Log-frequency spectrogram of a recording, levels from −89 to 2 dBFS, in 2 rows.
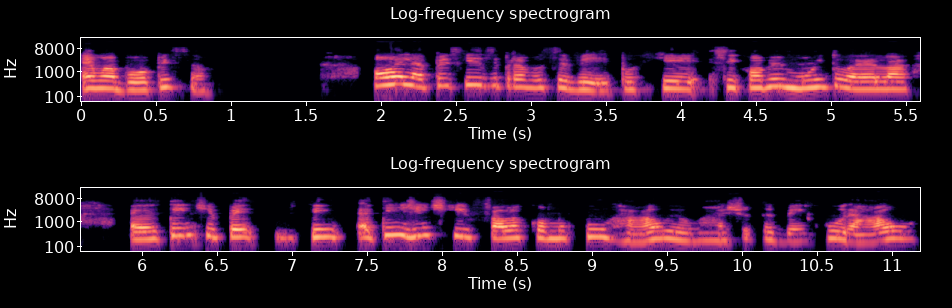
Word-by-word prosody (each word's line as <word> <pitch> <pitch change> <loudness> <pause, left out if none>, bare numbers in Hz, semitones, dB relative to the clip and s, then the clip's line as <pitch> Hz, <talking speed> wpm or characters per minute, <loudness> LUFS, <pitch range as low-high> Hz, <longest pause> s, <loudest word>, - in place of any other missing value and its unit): é 215 - +6
uma 220 -1 +6
boa 190 -1 +1
opção. 235 -5 -7 1.1
Olha, 285 -3 +8
pesquise 275 +2 -4
para 245 -2 -1
você 230 0 -4
ver, 185 -3 -2
porque 200 +2 -5
se 230 -1 -4
come 230 +3 +1
muito 235 +1 +1
ela, 200 0 +3 0.4
eh, 195 +1 +3
tem 275 +8 -3
tipo 270 -5 -6
e 245 - +5
tem - - -35 0.3
tem 245 -1 0
é, - - +2
tem 295 0 +1
gente 285 +4 -1
que 270 -3 -3
fala 220 +1 +5
como 215 -1 -3
curral, 210 -5 -2
eu 180 -3 -7
acho 170 +1 -6
também, 170 -5 -9
curau, 200 +1 -1
220 Hz, 165 wpm, -19 LUFS, 195-245 Hz, 1.1 s, Olha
